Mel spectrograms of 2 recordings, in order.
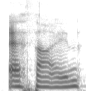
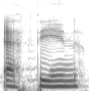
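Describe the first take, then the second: First: The ending is said with an 'ine' sound. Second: The ending is said with an 'een' sound. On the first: "I studied in the United States, so I have heard" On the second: "a lot of teachers here will still say"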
